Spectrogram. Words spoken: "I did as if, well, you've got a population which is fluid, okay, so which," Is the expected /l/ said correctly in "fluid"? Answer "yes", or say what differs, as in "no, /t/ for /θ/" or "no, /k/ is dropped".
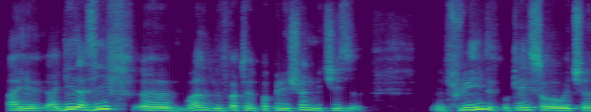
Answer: yes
